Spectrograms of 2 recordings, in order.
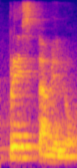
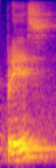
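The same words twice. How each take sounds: First: Said in the usual way. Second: "préstamelo" split into prés, ta, me, lo with pauses between; syllable by syllable. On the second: Shown as a demonstration. Teacher locating the stressed syllable for students, "préstamelo" broken syllable by syllable. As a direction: count out each syllable of "préstamelo" separately. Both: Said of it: "Vamos a ver".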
